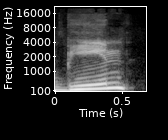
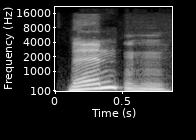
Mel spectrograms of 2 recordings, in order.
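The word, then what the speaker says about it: Biehn: Ringo who's played by I always say his name wrong Michael Bean Ben yep and then you meet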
